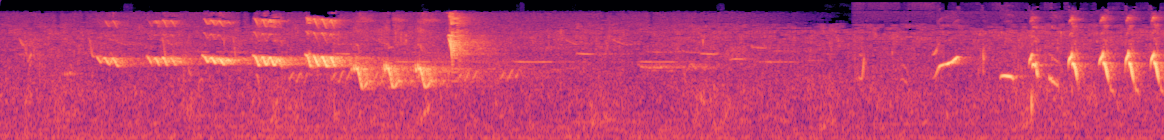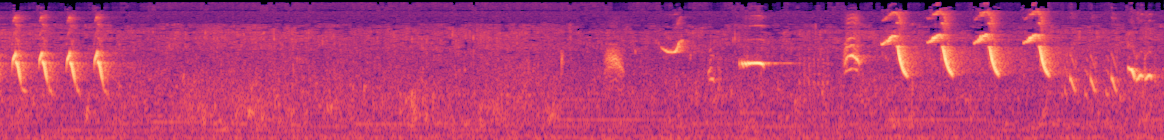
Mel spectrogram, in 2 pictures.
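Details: Common nightingale (Luscinia megarhynchos), song.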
